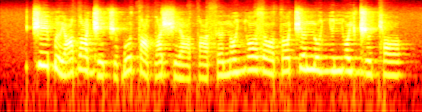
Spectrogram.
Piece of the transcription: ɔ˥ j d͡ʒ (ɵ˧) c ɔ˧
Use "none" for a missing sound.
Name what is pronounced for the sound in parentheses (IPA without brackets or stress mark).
ɵ˧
